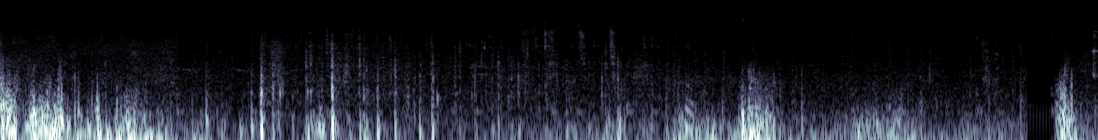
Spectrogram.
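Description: Horses cantering on loose sand: irregular hoofbeats, with a loud low rumble in the first second, then lighter hoof thuds. The sound cuts out briefly near the end.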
